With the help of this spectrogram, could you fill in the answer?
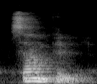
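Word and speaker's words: simple: اتفقنا ان الاي ام، ان الاي جه بعدها ام تبقى سم ولا سام؟ سام. سامبل، سامبل، سامبل، سامبل.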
